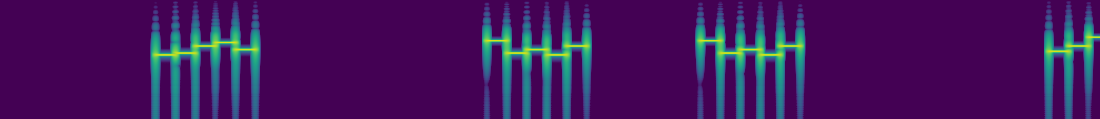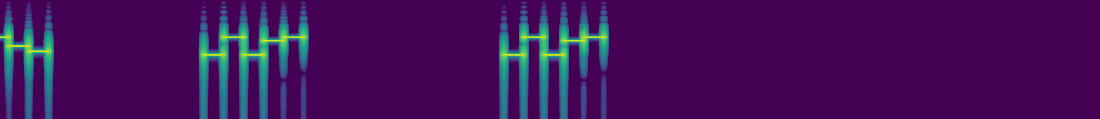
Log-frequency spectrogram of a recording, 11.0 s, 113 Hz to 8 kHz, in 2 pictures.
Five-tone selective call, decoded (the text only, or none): 12684 92416 92416 36663 11199 11199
